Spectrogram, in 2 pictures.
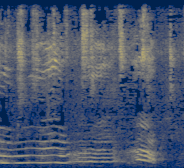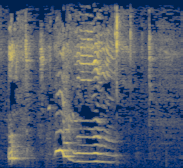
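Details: Foster puppy Brandy wanting another dog's bone, producing drawn-out whining howls with clear harmonic bands, sliding and wavering in pitch, then sharp rising yelps and a final quavering whine over a quiet background.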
